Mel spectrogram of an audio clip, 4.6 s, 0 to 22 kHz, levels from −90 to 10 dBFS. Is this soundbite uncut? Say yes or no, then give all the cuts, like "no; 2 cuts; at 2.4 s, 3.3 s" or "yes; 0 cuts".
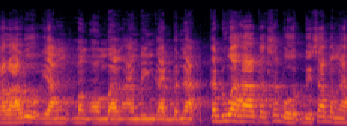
no; 1 cut; at 2.7 s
